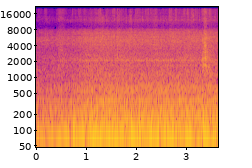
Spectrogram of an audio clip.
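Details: Condenser with the compressor not in the middle (not over-the-top), cleaned and cooling, gives a low, even compressor and fan hum with no rattles, screeches or clicks. Compressor is rated 19.2 A; the fan motor is rated 1.7 A. Running normally.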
